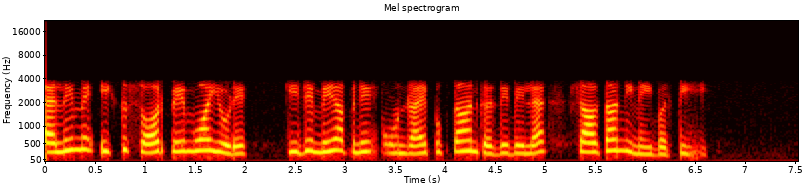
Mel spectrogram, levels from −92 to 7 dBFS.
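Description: At 3.20 to 3.53 s, just before "राहें भुगतान करदे बेल्लै", lost AMR speech frames stretch the sound into a fading smear. The decoder repeats its last good settings with falling gain, which fits about 160 ms of missing 20 ms frames. After "बेल्लै सावधानी नेईं बरती", 6.42 to 6.60 s repeats this over a shorter run. The narrowband AMR speech itself stays band-limited to roughly 200 Hz to 3.4 kHz.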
